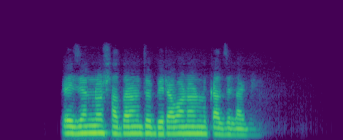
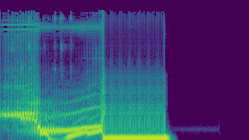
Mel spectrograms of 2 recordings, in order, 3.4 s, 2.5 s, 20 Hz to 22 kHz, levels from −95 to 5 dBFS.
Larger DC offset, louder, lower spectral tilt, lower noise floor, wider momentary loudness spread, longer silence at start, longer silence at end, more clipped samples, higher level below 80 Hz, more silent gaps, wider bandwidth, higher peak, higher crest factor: neither; second, -18 LUFS vs -11 LUFS; first, -10.5 dB/octave vs -8.5 dB/octave; second, -74 dBFS vs -82 dBFS; first, 9 LU vs 2 LU; first, 0.65 s vs 0 s; about the same, 0.9 s vs 0.8 s; neither; second, -62 dBFS vs -12 dBFS; neither; second, 4.3 kHz vs 14.5 kHz; second, -4 dBFS vs 0 dBFS; first, 16 dB vs 10 dB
